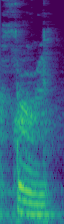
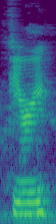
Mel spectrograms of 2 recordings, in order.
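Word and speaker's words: Furi: Fury or Furry? I know what you're thinking. It is pronounced Fury, but with an I.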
